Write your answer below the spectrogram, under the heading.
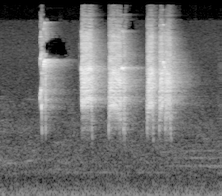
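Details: A black francolin (kala teetar) gives one clear call: a brief piercing introductory note followed by three loud, harsh, raspy notes, the third broken in two, over faint background hum.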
